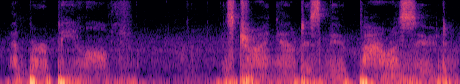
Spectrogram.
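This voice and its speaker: An episode recap is whispered by a man in ASMR style, the sound breathy and unvoiced. Deliberate pauses fall between his short phrases.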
